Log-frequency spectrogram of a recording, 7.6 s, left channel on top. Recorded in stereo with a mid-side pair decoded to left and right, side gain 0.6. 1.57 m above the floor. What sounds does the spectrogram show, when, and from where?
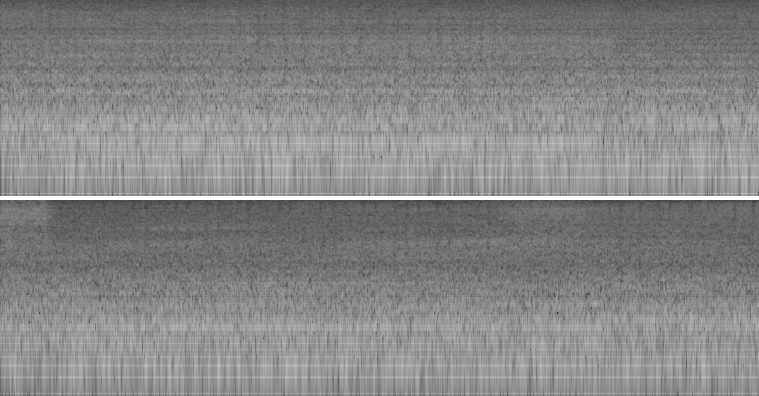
0.0 s a fan: 40° left, 1.0 m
